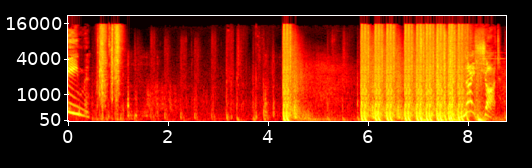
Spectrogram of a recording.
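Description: Gunfire fills a PUBG Arena match on the Assault Ruins map: quick single shots, then a loud burst and a dense run of rapid automatic fire near the end.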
